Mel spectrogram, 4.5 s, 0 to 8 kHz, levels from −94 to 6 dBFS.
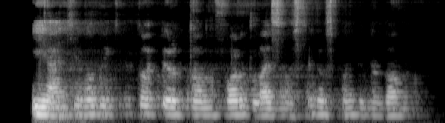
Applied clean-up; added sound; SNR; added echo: neural mask model DeepFilterNet 3.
